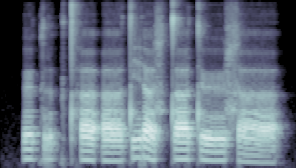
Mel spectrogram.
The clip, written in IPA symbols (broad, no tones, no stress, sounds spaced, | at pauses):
ø k r ʊ k t̪ʰ ɐː ʔ ɐː t i ɾ ɜ ɬ t̪ ɐː t øː ɬ ɐː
